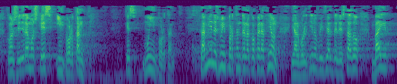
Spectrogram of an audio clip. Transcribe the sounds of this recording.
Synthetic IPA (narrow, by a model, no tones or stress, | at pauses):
ko̞nsið̞e̞ɾamo̞ske̞simpo̞ɾt̪ant̪e̥ | ke̞zmujimpo̞ɾt̪a̰nt̪e̥t̪ambje̞ne̞zmujimpo̞ɾt̪ant̪e̞lako̞pe̞ɾaθjo̞nialβo̞let̪ino̞fiθjald̪e̞le̞st̪aðo̞baiɾ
